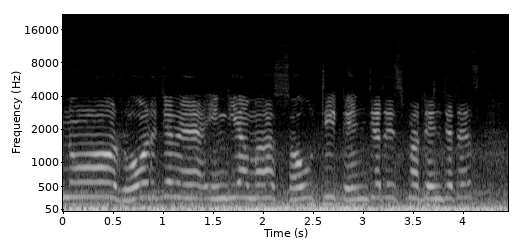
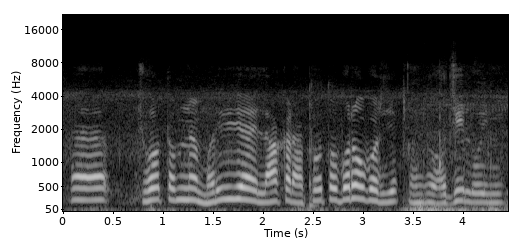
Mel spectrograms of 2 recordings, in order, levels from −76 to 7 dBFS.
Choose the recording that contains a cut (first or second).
second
